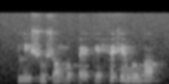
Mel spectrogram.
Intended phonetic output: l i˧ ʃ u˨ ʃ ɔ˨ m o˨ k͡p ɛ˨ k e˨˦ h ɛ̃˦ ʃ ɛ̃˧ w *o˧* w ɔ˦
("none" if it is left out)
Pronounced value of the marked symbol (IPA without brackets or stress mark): o˦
